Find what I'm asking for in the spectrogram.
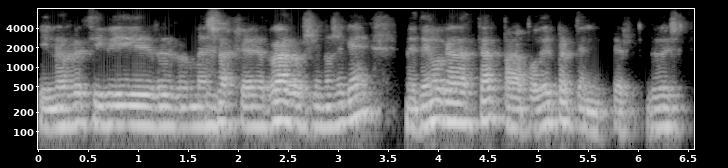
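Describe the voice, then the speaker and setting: Thoughtful man, mellow voice, echoey room. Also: mid-range voice, steady tone, a little slow, slight background noise. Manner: thoughtful, hesitant, searching for words. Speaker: panelist, Gestalt therapist. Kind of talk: round-table discussion. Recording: roomy, dull, lo-fi recording.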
